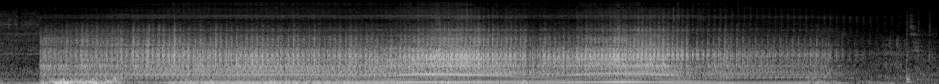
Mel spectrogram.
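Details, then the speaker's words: Engine knock while revving on a 2.0 naturally aspirated GDI engine, long-sat car with a dead battery: a steady knocking rides over the revs and slowly eases at idle; suspected rod bearing, engine suspected blown. "and then it slowly goes away at idle, but I mean, it sounds like knock to me. Maybe not knock specifically, but some sort of like a rod bearing issue. Basically engine is really not happy."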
